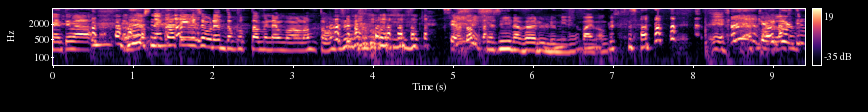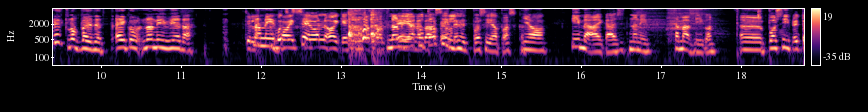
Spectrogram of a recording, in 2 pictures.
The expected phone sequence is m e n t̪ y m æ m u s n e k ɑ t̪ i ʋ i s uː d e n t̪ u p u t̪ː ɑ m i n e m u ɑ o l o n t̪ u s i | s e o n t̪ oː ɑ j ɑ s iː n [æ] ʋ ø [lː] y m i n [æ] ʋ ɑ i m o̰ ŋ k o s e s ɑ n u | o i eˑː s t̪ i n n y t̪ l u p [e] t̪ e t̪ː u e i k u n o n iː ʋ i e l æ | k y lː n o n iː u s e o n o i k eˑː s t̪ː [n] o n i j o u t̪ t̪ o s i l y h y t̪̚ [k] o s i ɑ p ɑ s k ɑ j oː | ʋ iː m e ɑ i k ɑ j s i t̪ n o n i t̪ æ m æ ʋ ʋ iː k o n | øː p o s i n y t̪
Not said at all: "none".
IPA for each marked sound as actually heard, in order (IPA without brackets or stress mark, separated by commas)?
æ, lː, e, e, n, p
